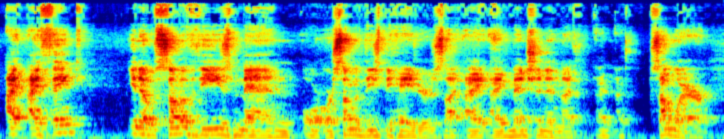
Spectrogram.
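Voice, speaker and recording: A middle-aged man speaks at a live author event in an echoey space. His pitch is average for a man, and he talks in a thoughtful, unscripted way, often qualifying and rewording as he goes. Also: moderate pace, fairly bright tone. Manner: reflective, hedging, circling back to rephrase. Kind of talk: thoughtful extemporaneous talk and audience Q&A. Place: live book event with an audience.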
